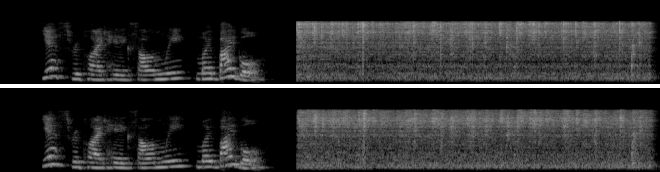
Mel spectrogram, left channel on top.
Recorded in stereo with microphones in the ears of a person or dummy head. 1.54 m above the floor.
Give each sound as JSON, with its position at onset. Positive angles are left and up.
{"t": 0.4, "sound": "a woman speaking", "side_deg": -35, "distance_m": 1.6}
{"t": 3.0, "sound": "frying", "side_deg": 60, "distance_m": 0.7}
